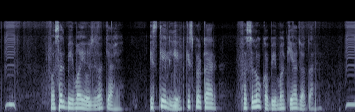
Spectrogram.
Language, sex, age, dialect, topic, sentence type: Hindi, male, 25-30, Garhwali, agriculture, question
